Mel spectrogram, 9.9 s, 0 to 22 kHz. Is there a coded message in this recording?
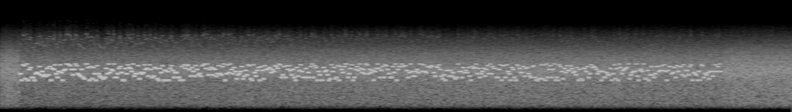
Yes: multi-tone FSK (Olivia or MFSK type), about 1000 Hz wide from 0.2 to 9.0 s, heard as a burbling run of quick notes, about 62.5 baud, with radio static.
